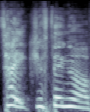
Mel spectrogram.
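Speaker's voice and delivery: put-on very high-pitched, urgent yelled shout. Retelling what others shouted during a challenge: imitating someone shouting. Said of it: "they're shouting".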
